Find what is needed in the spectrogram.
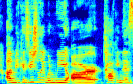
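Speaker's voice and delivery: ordinary talk, nothing marked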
